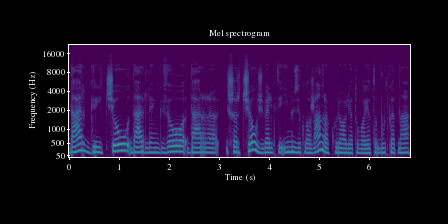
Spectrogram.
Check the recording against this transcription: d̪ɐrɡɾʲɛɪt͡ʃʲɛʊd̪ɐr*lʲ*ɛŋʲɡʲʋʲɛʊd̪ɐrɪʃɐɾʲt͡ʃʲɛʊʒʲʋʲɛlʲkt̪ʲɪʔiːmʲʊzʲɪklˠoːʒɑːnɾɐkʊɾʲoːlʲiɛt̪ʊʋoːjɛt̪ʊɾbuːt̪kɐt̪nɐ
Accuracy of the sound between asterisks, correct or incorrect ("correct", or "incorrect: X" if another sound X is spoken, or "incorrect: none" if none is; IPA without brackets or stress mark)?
correct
